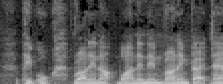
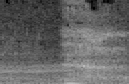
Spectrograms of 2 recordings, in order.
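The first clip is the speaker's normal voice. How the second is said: weary sigh; 8 dB quieter than usual. Acted. Soldier sighs at the soldiers.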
